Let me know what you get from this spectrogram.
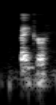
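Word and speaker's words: FAKIR: five letters for example the f-a-k-i-r waypoint would be pronounced faker the proposed arrival flight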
